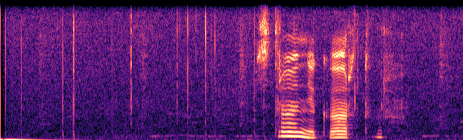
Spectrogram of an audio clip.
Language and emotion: Russian, sad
